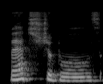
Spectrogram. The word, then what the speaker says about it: vegetables: V, E, G, an E that we don't hear. T, A, B, L, E, S, vegetables.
